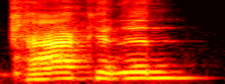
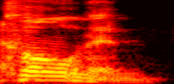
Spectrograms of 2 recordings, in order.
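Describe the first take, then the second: First: The first vowel sounds like 'ah'. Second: The first vowel sounds like 'oh'. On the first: The speaker calls it right. "That's how you say it" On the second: The speaker calls it wrong. "It's not"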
